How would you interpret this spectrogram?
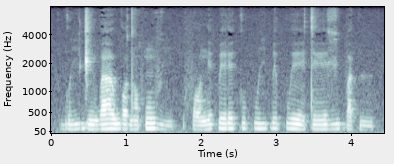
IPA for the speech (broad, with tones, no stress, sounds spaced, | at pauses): ɡʷ iː˨˦ d͡ʒ ĩ˨ w aː˦ w ɔ˨ d ɔ̃˨ f ũ˦ v i˨ | f ɔ˨ n e˦ k͡p e˦ ɾ e˦ k u˦ kʷ iː˦ ɓ e˦ kʷ eː˦˨ t eː˧ ɣ i˦ b a˨ k ɨ˨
